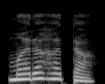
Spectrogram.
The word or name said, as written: ಮರಹತ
